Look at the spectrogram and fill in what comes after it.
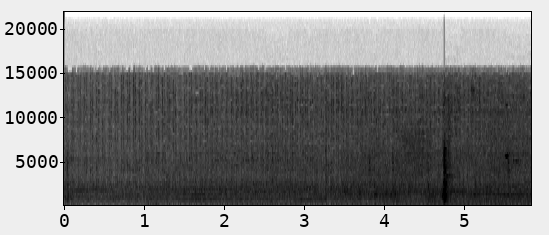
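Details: New Holland 1320 diesel tractor with a bad injector, running on about two and a half cylinders, no improvement when hot after three hours of loader work: low idle with an uneven, stumbling beat and occasional skipped pulses, a misfiring cylinder.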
